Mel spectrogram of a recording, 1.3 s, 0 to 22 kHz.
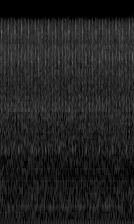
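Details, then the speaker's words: Korean G4KD engine just overhauled, first start on fresh oil with antifreeze topped up, still cold and bedding in, expected to quieten as it warms: smooth, even idle hum, no whistles, squeals or knocks; normal idle. "Все сейчас никаких свистов писков мотор протирается будет все работать тише и тише нагреется будет вообще очень хорошо работать"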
